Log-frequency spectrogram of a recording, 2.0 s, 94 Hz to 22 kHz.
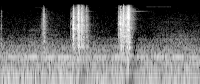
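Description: Pardner Pump Protector 12-gauge pump-action shotgun being racked: two sharp metallic clacks about half a second apart as the slide goes back and forward, chambering a round.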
